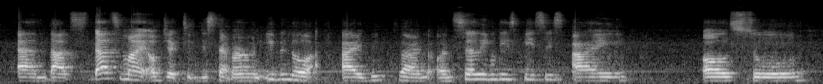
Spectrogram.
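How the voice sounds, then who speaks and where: A woman with a Jamaican accent speaks fairly slowly at a medium pitch, her intonation lively. There is noticeable background noise. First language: Jamaican Patois. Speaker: crochet vlogger. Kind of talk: casual vlog talk.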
